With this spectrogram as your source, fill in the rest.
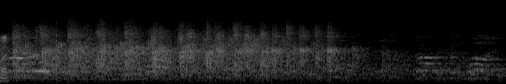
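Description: A crowd of men murmurs in a large hall.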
